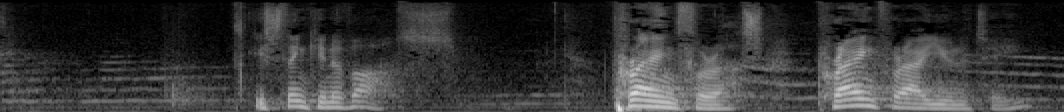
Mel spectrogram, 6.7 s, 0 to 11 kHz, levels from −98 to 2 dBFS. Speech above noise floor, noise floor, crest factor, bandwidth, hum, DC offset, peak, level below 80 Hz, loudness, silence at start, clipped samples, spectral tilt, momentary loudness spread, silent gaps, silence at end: 34 dB; -62 dBFS; 26 dB; 10.5 kHz; none; under 0.1%; -4 dBFS; -44 dBFS; -27 LUFS; 1.6 s; under 0.1%; -7 dB/octave; 26 LU; none; 0.25 s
